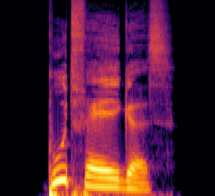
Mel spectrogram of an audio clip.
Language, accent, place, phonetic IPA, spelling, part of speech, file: German, Germany, Berlin, [ˈbuːtˌfɛːɪɡəs], bootfähiges, adjective, De-bootfähiges.ogg
- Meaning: strong/mixed nominative/accusative neuter singular of bootfähig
